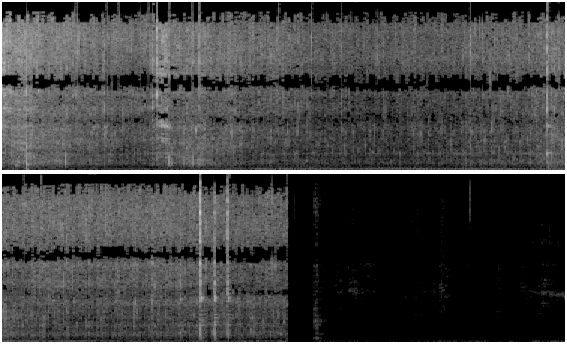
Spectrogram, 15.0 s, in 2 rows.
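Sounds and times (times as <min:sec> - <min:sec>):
chicken sizzling in a pot: 0:00.0 - 0:11.4.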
